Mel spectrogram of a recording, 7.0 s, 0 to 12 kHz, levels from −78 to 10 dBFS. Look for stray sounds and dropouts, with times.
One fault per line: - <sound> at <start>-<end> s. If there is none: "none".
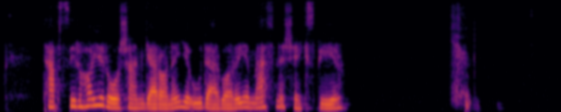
- sneeze at 5.6-6.0 s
